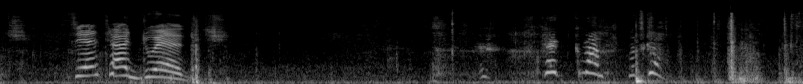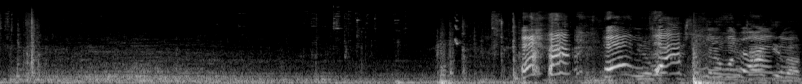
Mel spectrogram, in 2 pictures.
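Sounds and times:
car rumble: 3.5s - 16.0s.

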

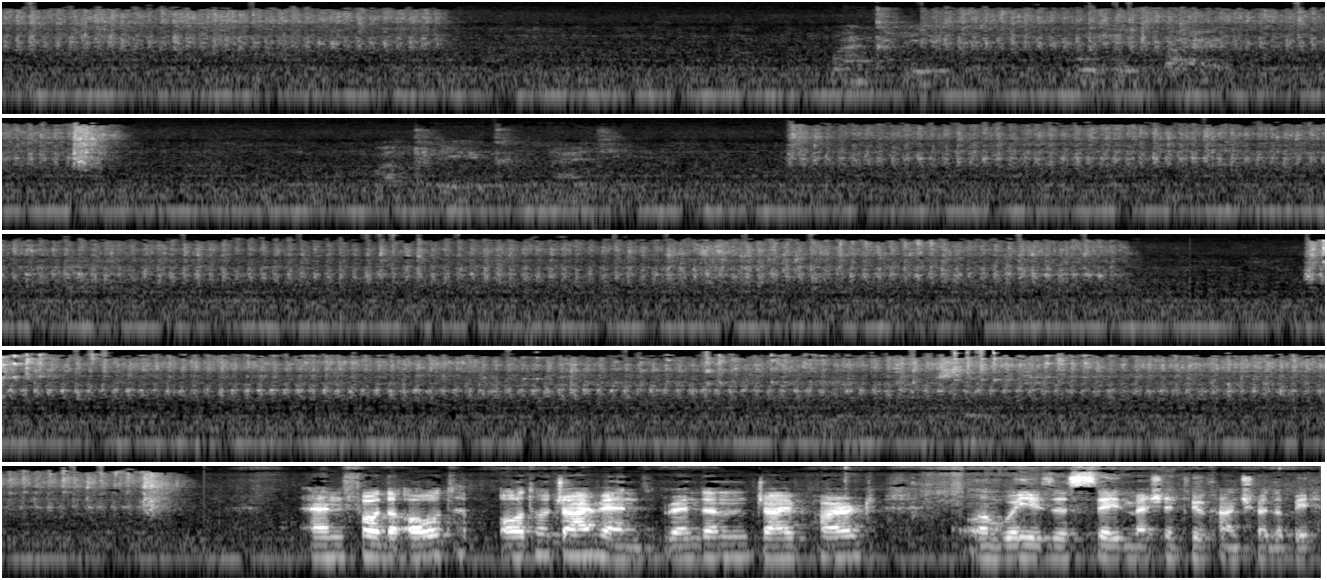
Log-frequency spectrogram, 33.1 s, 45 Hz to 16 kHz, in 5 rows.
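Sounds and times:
small electric motors humming: 0.0s - 2.4s, 4.4s - 7.3s, 10.6s - 19.0s, 19.7s - 27.4s
motor whir: 10.6s - 18.9s, 19.8s - 27.4s.

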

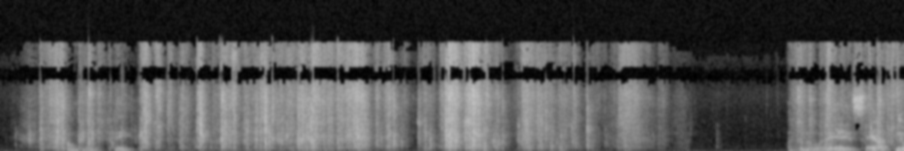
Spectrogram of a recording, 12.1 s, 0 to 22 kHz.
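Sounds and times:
paper bag crinkling: 0.3s - 9.0s, 10.5s - 12.0s.

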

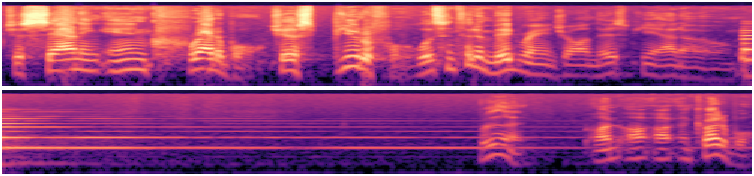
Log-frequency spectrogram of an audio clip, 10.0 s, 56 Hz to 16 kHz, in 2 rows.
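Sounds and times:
piano note ringing: 4.9s - 10.0s.

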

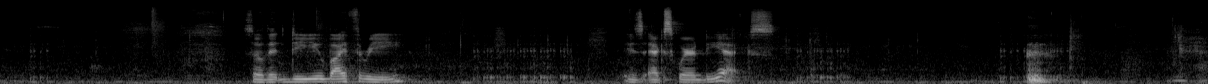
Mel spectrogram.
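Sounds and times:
low room hum: 0.0s - 12.0s
pen scratching on paper: 4.2s - 6.7s, 7.7s - 9.3s.

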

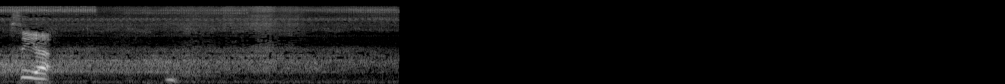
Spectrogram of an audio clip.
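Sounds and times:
outdoor background hiss: 0.0s - 4.0s.

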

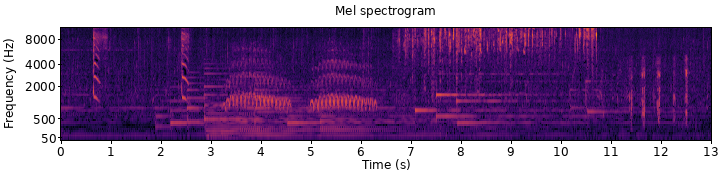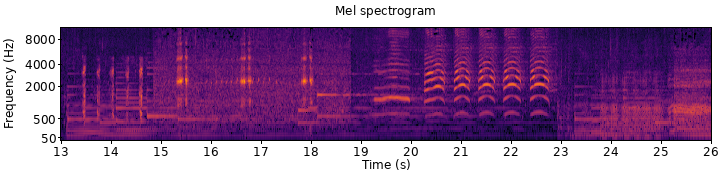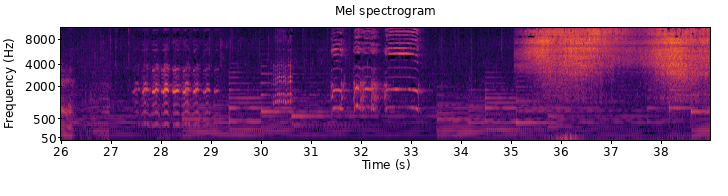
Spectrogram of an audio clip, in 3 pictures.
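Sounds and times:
background music: 0.0s - 38.9s
rooster crowing: 31.4s - 33.3s.

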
